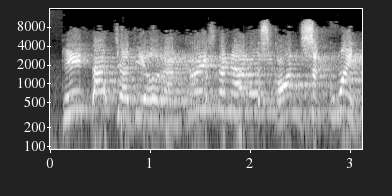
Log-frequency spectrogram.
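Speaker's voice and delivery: high pulpit shout; forceful exhortation. Real, not acted. Preacher urges Christians to be consistent, shouted exhortation. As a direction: drive it home at full voice.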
